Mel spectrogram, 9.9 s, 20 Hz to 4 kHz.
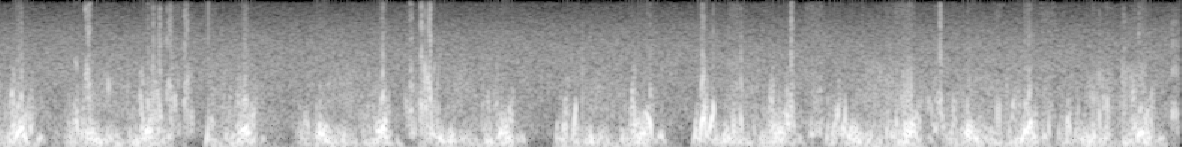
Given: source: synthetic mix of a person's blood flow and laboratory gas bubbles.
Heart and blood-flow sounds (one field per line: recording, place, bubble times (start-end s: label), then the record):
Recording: Doppler ultrasound of blood flow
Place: precordium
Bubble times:
0.64-0.96 s: bubbles
1.23-1.65 s: bubbles
1.75-1.83 s: bubbles
3.39-3.71 s: bubbles
6.09-6.45 s: bubbles
6.55-6.70 s: bubbles
6.73-6.91 s: bubbles
7.29-7.65 s: bubbles
7.72-8.27 s: bubbles
8.29-8.39 s: bubbles
8.68-8.82 s: bubbles
9.08-9.29 s: bubbles
9.36-9.61 s: bubbles
9.76-9.86 s: bubbles
From the record:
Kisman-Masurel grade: 232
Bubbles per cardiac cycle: several, 3 to 8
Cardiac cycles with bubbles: 50 to 99%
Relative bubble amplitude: moderate (0.250 to 0.450)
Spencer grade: 3 (all of the cardiac periods contain showers or single bubble signals, but not dominating or overriding the cardiac motion signals)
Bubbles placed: only in the low amplitude regions of the cardiac cycle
